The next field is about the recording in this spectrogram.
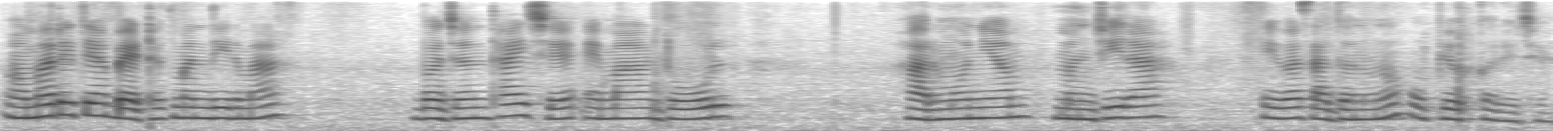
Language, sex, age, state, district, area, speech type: Gujarati, female, 30-45, Gujarat, Anand, urban, spontaneous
